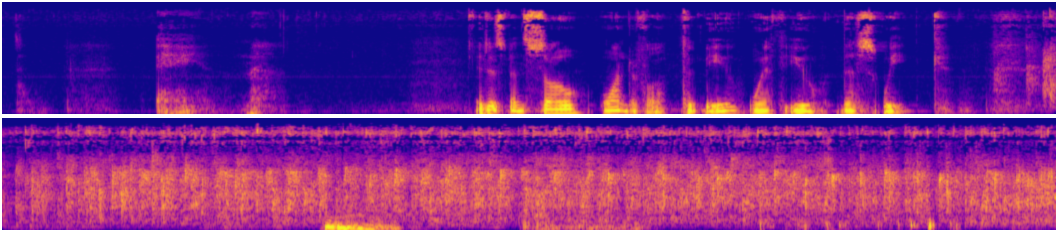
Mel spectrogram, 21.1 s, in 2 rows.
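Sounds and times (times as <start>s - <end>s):
speech: 4.7s - 9.2s
audience clapping in praise: 9.9s - 21.0s.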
